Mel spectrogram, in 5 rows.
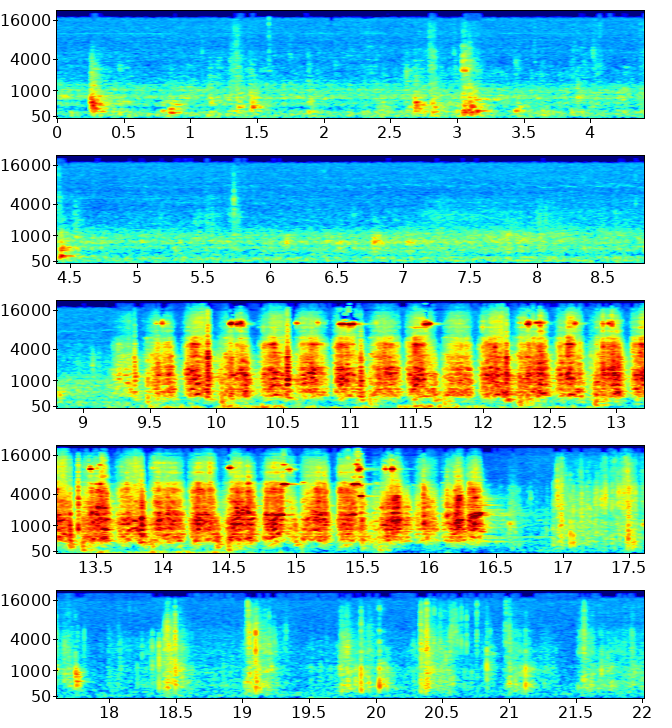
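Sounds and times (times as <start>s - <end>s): hand saw cutting wood: 9.2s - 16.8s.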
